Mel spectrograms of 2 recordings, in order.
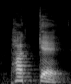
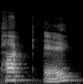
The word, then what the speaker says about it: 밖에: have this letter here this is actually going to become pronounced as pas gay gay PUC gay not PUC a or PUC K or anything like that PUC gay gay due to sound change roles so literally that was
